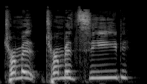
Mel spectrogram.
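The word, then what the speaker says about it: Turnipseed: I'll just spell it. Turnip seed. SEED. I'm trying to break it down, but turnip seed. That's how you would pronounce his last name.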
